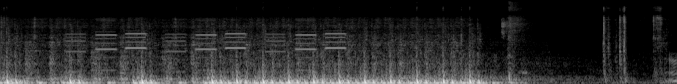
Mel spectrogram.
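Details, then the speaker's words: Neglected skid car, seized engine just freed, plug leads recently swapped after being in the wrong order: rough lumpy running with uneven thumps and missed beats, an extreme misfire; owner suspects possibly oil in the manifold, cause unconfirmed. "that's not good. Don't like that sound. I can smell some stuff. I don't know. Could just be a bit of oil in the manifold, but something is not right. It's like an extreme misfire."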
